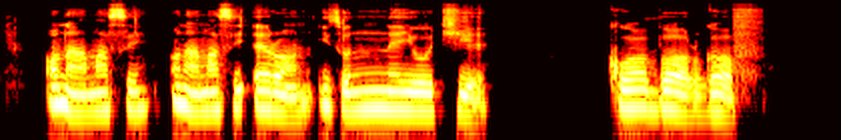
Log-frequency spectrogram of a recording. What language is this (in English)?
Igbo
